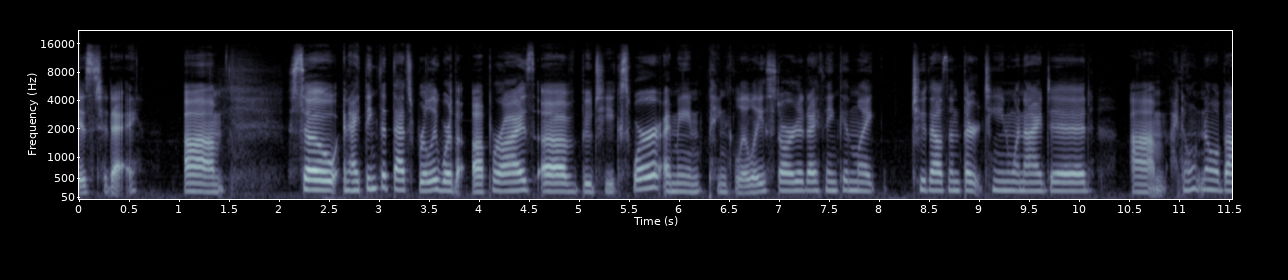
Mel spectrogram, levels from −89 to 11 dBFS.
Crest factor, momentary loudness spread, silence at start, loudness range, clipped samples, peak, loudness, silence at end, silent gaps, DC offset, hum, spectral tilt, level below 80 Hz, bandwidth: 18 dB; 12 LU; 0 s; 6 LU; under 0.1%; -6 dBFS; -24 LUFS; 0 s; none; under 0.1%; none; -3.5 dB/octave; -62 dBFS; 16 kHz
